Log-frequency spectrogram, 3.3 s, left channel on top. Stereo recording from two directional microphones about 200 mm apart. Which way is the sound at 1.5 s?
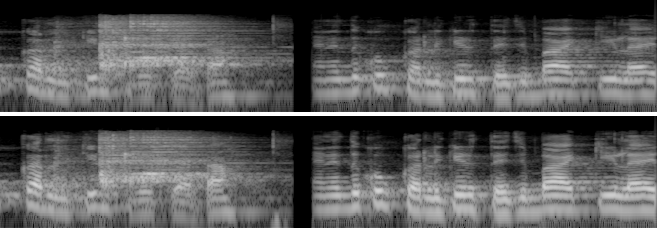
35° right (ahead or behind).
